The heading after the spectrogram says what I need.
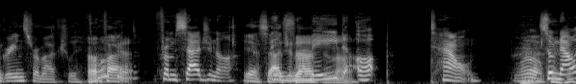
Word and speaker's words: Saginaw: the city in Michigan oh yeah I can't pronounce words so it's tech it's Saginaw Saginaw nah I don't think sad you know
